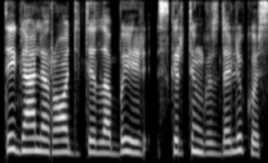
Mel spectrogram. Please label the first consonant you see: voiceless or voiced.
voiceless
